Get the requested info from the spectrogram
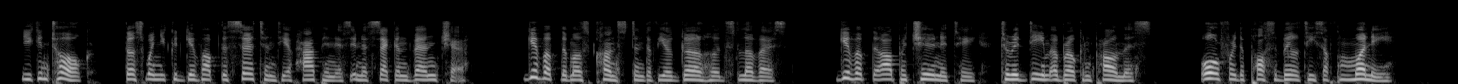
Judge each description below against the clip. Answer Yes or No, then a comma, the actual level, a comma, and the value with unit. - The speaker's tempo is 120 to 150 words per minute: No, average, 170 wpm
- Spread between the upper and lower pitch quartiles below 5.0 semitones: Yes, average, 3.0 semitones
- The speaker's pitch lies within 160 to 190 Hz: No, high, 215 Hz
